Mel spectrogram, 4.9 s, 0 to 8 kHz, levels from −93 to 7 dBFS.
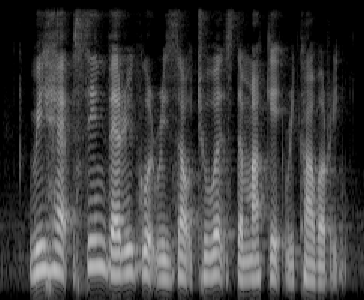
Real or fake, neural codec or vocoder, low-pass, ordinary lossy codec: real; none; 7.2 kHz; none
